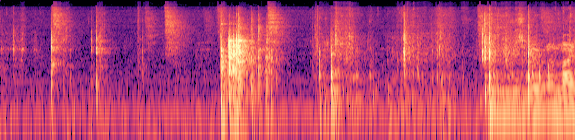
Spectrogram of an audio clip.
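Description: Raw zucchini pieces tossed with butter in a bowl, giving a few scattered clatters and scrapes against the dish, with some louder bursts of shaking and brief talk in between.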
